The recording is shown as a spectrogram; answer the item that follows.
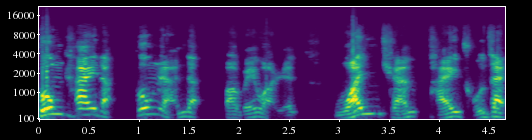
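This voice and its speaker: The voice carries a Xinjiang accent with big swings in loudness. The sound is dry and close, with no echo. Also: man. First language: Uyghur (speaking Chinese). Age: 50s. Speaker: activist, association chairman. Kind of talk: interview. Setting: remote call. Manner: hesitant, many fillers.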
